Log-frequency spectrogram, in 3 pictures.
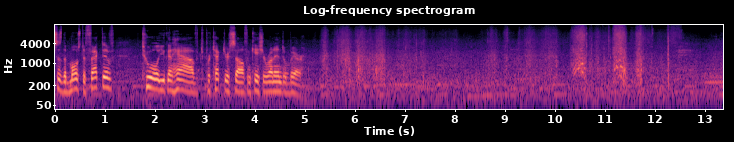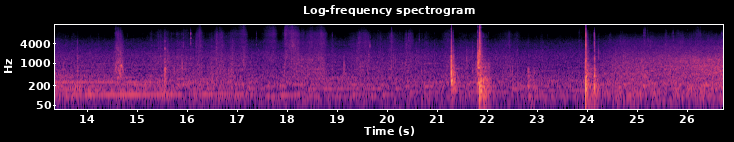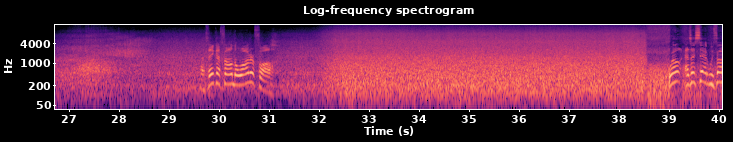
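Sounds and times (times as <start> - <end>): rain gear rustling: 5.2 - 12.7, 14.5 - 23.2, 23.8 - 27.9
zippers being pulled: 5.4 - 6.8, 9.5 - 12.5, 14.6 - 14.8
running water rushing: 24.4 - 40.0.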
